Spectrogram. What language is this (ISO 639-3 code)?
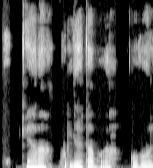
mas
